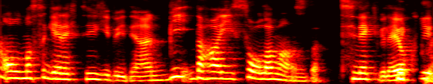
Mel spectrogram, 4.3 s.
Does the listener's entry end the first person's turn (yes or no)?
yes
